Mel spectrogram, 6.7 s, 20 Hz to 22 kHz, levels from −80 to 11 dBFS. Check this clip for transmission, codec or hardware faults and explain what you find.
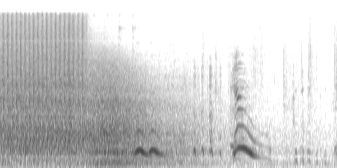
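One fault stands out: a doubled audio track from 1.36 s to 4.0 s. A second, somewhat quieter copy of the sound trails about a third of a second behind, dry and full-band, and it cuts in and out abruptly. This likely comes from the signal being captured again through a slower path.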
